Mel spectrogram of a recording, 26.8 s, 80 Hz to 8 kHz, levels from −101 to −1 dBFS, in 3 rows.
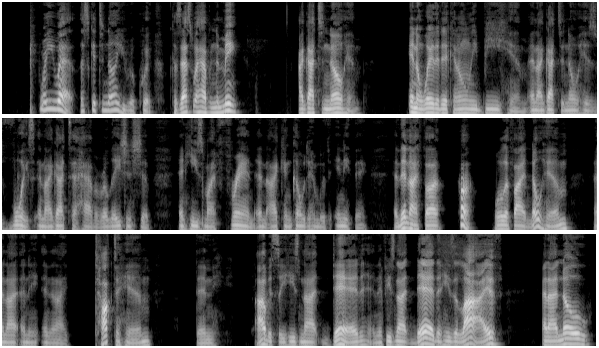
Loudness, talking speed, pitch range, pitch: -28 LUFS, 205 wpm, 90-115 Hz, 100 Hz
